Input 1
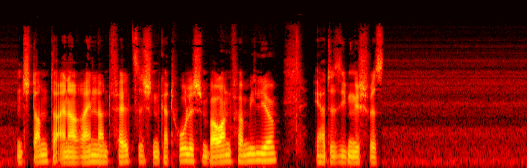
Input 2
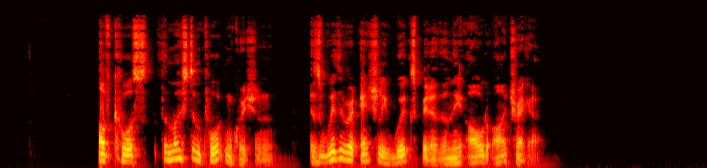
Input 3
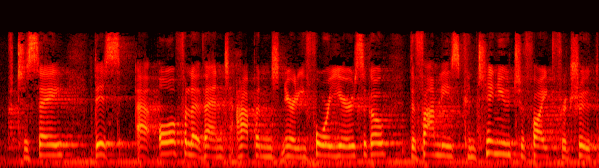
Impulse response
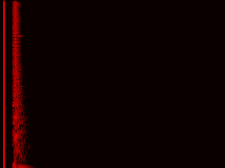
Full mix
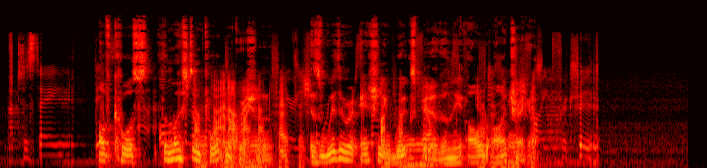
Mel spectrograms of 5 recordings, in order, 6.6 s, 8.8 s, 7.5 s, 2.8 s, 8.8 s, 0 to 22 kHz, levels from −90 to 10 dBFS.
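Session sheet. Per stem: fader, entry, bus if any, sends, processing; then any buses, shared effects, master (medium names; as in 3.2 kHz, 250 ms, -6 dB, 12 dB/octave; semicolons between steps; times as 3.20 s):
-11.5 dB, 2.00 s, muted 3.91–4.76 s, no bus, no send, treble shelf 2.3 kHz -9.5 dB; ring modulator 200 Hz
-2.5 dB, 0.00 s, bus A, no send, none
-1.0 dB, 0.00 s, bus A, no send, level held to a coarse grid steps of 14 dB; auto duck -11 dB, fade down 0.55 s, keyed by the second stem
bus A: 0.0 dB, peak limiter -21 dBFS, peak gain reduction 11.5 dB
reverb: none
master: none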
